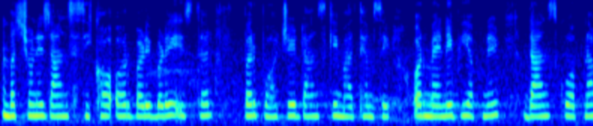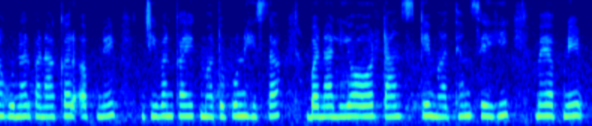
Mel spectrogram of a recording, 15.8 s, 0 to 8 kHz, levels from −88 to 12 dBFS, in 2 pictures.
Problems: background sounds at intervals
